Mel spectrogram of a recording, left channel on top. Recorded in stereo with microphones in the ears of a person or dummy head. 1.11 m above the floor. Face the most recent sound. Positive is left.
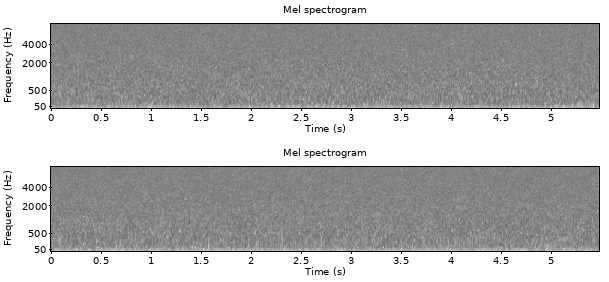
No sound to turn to.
